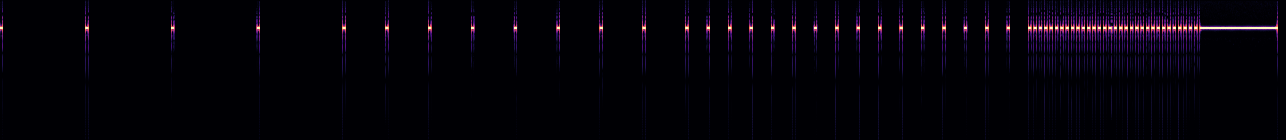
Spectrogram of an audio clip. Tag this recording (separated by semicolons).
beeping; synth; effect; biep; FX; countdown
